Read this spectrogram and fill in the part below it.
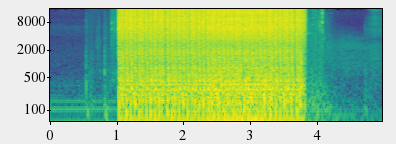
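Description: A rifle fires in a rapid burst.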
